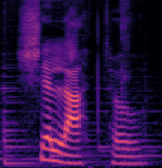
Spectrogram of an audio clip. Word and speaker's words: gelato: Schelato. That's the way the average Viennese would pronounce the Italian word for ice cream, gelato.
